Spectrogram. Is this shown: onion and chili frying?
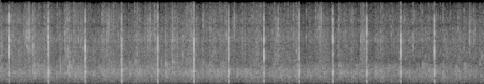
no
